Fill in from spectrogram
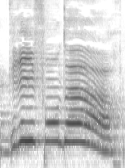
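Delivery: slow, high, loud proclamation; triumphant shout of the house; hat shouting. Acted. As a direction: draw out the house name for the hall. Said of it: "Enfin, il cria".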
